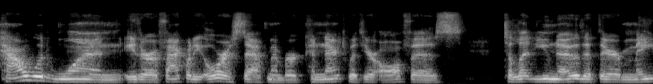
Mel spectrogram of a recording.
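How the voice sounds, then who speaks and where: A man speaks at a moderate pace with a medium pitch. He has a plain, everyday voice. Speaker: podcast co-host. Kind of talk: interview, professional chat.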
